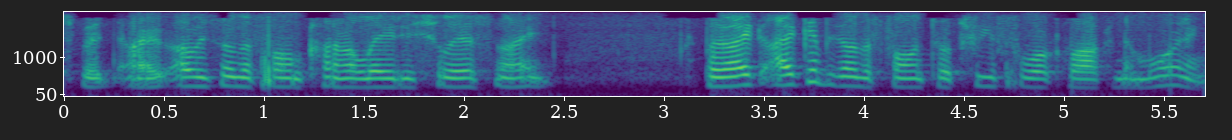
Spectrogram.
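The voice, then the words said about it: Hoarse voice. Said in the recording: “Sometimes I'm hoarse. Today I'm hoarse”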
